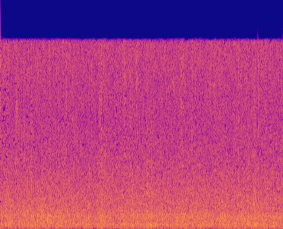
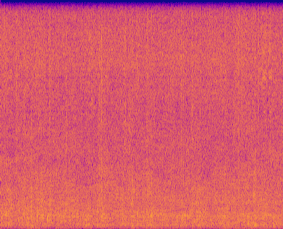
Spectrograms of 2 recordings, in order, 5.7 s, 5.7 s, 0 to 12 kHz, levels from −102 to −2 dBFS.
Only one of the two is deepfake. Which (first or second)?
second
